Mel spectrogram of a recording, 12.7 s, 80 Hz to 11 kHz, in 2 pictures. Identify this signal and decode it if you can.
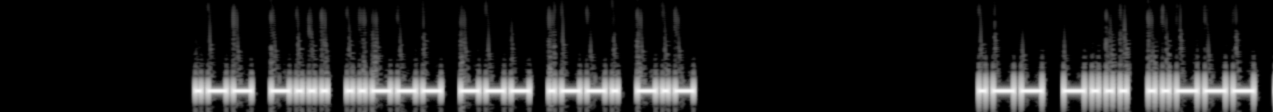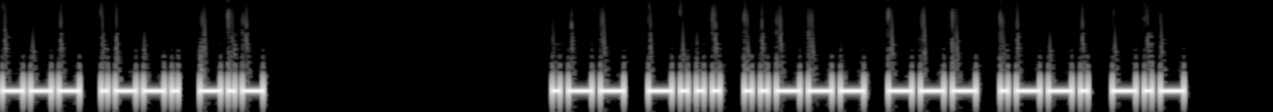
Morse code, heard as a keyed tone, about 32 wpm, 700 Hz. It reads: WB2OPK WB2OPK WB2OPK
